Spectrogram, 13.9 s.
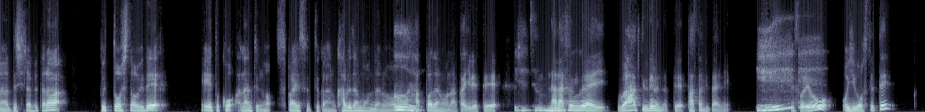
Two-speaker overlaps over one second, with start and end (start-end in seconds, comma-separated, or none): none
